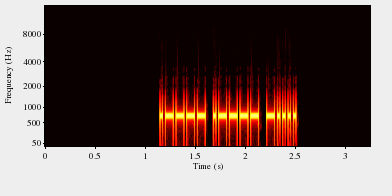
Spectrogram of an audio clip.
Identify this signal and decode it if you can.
Morse code, heard as a keyed tone, about 46 wpm, 700 Hz. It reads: 116
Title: Three Challenging Letter-Number Combinations 45wpm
